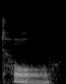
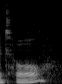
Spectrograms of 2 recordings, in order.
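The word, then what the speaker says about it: Towle: light by I think I think that's pronounced tol is the maker of that I don't believe I have any other candle light by Toll and let's see what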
